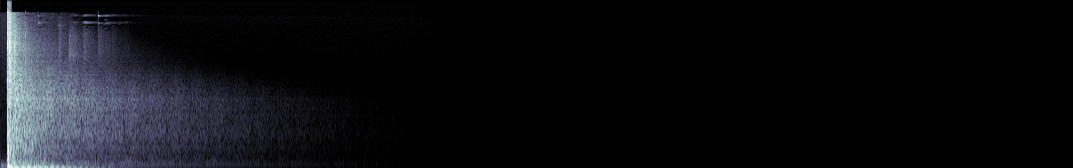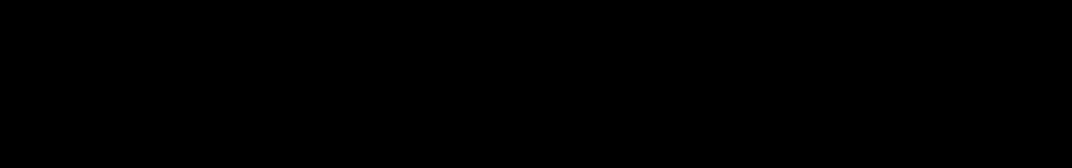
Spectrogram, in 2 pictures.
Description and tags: Gunshot in a big hallway
This is a little mixup I did to get the gunshot sound I wanted for a action video, hope you guys like it.
close, gun, handgun, pistol, shot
